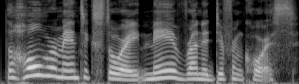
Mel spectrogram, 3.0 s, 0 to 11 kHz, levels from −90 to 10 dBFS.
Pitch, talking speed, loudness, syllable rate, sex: 240 Hz, 200 wpm, -17 LUFS, 6.0 syllables/s, female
